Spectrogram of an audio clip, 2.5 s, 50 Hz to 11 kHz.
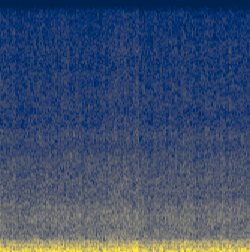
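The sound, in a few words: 2003 Kawasaki ZR7S motorcycle engine still running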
